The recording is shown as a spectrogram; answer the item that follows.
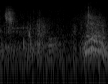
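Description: Near silence in a pause in a man's talk into a handheld microphone, with a faint short hiss soon after the start and another just before the end.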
